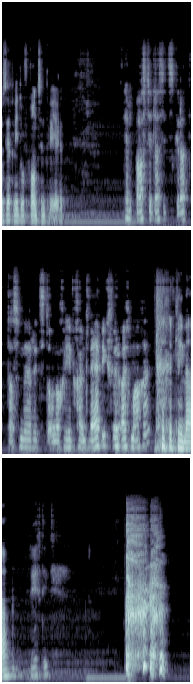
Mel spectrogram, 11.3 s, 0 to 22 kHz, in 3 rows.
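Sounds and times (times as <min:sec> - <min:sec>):
speech: 0:00.0 - 0:01.6, 0:02.4 - 0:08.7
laughter: 0:05.8 - 0:07.8
harsh coughing from someone who slept with their head in the rain: 0:10.0 - 0:10.8.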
